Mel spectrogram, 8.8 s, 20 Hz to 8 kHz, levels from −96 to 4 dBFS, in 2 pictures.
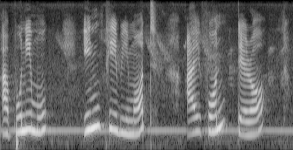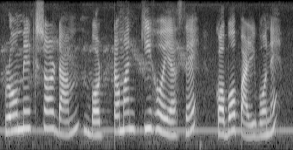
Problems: none marked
